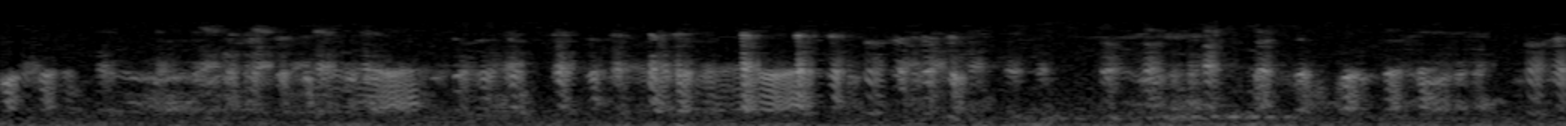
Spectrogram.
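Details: Night chorus of many frogs in a pond that has become a swamp; dense, overlapping rattling croaks and chuckling pulse trains run almost without pause throughout.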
